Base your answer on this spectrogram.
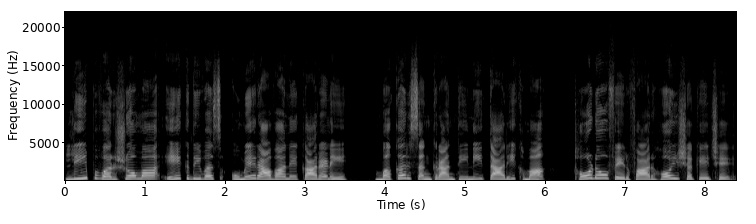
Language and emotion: Gujarati, neutral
